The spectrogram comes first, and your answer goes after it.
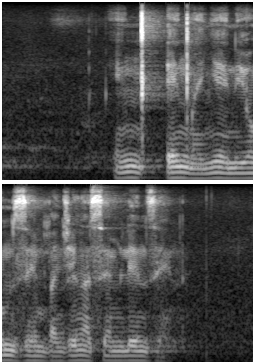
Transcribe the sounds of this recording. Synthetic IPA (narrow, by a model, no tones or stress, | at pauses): ɛŋ͡ǁʱɛɲenijom̩zimbʱand͡ʒʱɛŋɡʱasem̩lɛnd͡zʱɛːni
